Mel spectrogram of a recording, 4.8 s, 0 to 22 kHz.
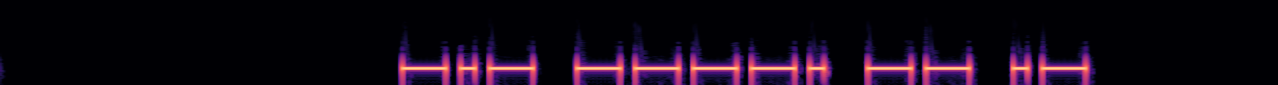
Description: Morse code, heard as a keyed tone, about 22 wpm, 700 Hz. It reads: K9MA
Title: Easy Call Signs Repeated 3x - 22wpm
